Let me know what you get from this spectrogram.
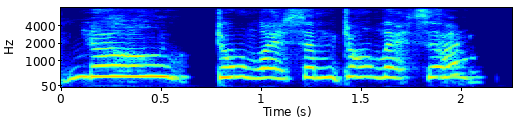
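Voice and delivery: urgent plea to stop him; chorus of protest. Retold or imitated. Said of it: "five voices said".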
